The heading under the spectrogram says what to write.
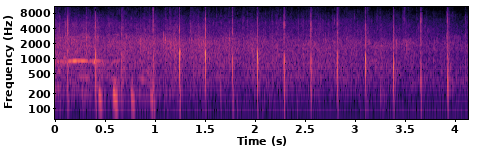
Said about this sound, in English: Give her a hand clap.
